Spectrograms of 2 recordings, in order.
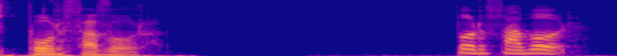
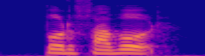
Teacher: Each of the R's is lightly flipped with the very tip of the tongue. Por favor, just behind the front teeth.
